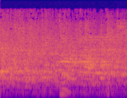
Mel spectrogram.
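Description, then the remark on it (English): A steady, dense roar of a crowd cheering at a basketball game as York plays well, holding at an even level throughout, with a brief voiced shout rising out of the noise midway. “York's really put it into first gear here. And the crowd is cheering.”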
